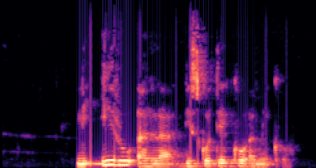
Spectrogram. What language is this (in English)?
Esperanto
